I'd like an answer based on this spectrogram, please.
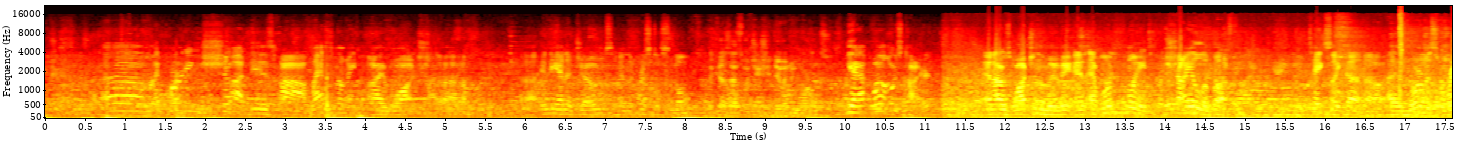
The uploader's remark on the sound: FunBelt Podcast rolls in off Bourbon Street for a second day of Sun Belt Conference Media Days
